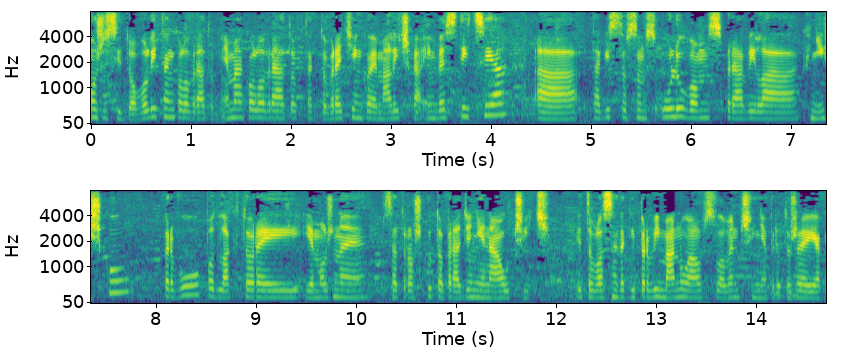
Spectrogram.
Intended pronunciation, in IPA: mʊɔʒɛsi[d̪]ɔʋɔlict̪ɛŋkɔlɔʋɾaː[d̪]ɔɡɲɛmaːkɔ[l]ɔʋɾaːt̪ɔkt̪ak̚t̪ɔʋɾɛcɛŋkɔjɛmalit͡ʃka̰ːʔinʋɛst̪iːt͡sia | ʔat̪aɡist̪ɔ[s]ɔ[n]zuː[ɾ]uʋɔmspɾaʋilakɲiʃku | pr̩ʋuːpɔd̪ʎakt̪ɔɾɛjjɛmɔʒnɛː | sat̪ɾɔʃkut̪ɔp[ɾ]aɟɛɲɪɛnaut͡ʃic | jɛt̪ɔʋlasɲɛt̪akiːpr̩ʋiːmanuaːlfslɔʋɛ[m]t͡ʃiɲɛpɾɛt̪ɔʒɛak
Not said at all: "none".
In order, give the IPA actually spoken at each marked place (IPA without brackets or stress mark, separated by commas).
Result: d̪, t̪, l, s, m, ʎ, ɾ, n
